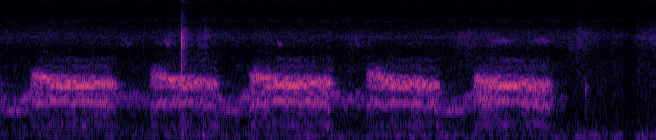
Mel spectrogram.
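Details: Harsh, drawn-out nasal croaks of a white-breasted waterhen for a trapping lure, four loud bursts of about half a second each, evenly spaced.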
